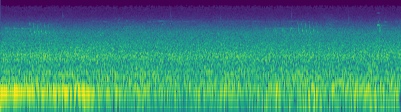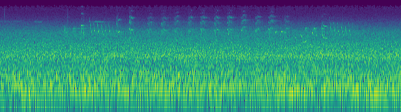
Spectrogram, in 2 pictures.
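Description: Songbirds chirping and singing over steady outdoor background noise, with a quick run of repeated high notes in the second half. A low hum fades out within the first two seconds.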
